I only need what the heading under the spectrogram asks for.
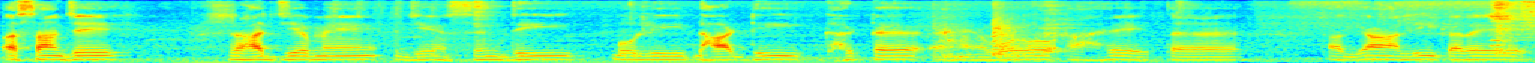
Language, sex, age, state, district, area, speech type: Sindhi, male, 30-45, Gujarat, Surat, urban, spontaneous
